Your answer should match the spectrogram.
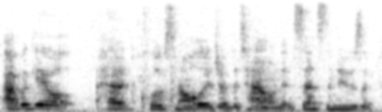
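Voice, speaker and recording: An anxious, fearful colonial minister acted by a woman in a puppet play, pleading with his betters. The pitch is average. The recording is slightly distant, with faint noise behind it. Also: moderate pace, a bit bright, lightly acted. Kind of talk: amateur puppet show acting of a stage play. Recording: distant mic with background room noise.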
